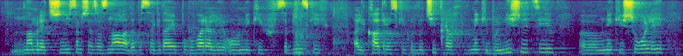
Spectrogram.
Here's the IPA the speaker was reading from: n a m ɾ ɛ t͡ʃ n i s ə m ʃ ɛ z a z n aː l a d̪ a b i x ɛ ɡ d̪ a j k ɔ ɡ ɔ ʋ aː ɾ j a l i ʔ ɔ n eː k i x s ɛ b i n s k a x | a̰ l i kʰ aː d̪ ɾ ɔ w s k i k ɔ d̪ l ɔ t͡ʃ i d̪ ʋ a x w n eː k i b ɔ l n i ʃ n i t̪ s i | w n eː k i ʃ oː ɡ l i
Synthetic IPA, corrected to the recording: n a m ɾ ɛ t͡ʃ n i s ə m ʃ ɛ z a z n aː l a d̪ a b i s ɛ ɡ d̪ a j p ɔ ɡ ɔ ʋ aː ɾ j a l i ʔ ɔ n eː k i x s ɛ b i n s k i x | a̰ l i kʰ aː d̪ ɾ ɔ w s k i x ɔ d̪ l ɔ t͡ʃ i t̪ ʋ a x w n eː k i b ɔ l n i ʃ n i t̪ s i | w n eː k i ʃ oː l i

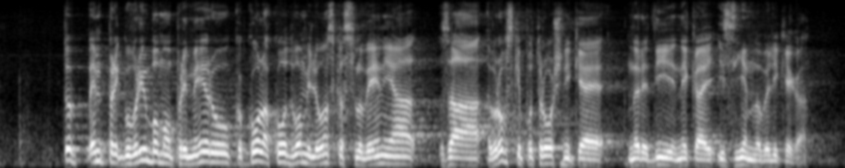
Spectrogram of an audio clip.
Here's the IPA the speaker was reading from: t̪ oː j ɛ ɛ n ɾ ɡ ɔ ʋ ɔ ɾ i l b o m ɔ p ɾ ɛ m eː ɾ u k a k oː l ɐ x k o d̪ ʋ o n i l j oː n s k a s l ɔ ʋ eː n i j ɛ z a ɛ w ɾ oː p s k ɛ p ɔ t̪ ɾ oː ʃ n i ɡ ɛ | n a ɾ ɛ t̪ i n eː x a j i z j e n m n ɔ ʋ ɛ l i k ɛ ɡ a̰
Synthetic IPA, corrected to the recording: t̪ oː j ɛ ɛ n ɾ ɡ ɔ ʋ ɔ ɾ i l b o m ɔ p ɾ i m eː ɾ u k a k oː l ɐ x k o d̪ ʋ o m i l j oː n s k a s l ɔ ʋ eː n i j a z a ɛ w ɾ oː p s k ɛ p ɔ t̪ ɾ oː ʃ n i k ɛ | n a ɾ ɛ d̪ i n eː k a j i z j e m n ɔ ʋ ɛ l i k ɛ ɡ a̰

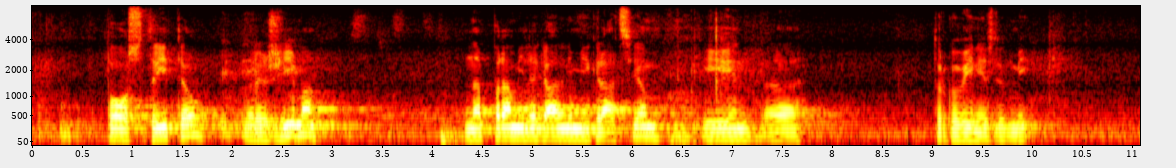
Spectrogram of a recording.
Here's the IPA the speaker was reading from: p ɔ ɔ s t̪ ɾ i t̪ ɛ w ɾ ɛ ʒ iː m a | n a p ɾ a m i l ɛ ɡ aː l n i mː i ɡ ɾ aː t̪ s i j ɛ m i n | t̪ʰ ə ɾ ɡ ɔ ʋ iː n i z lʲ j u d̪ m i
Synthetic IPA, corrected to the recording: p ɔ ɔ s t̪ ɾ i t̪ ɛ w ɾ ɛ ʒ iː m a | n a p ɾ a m i l ɛ ɡ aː l n i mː i ɡ ɾ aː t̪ s i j a m i n | t̪ ə ɾ ɡ ɔ ʋ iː n i z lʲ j u d̪ m i

